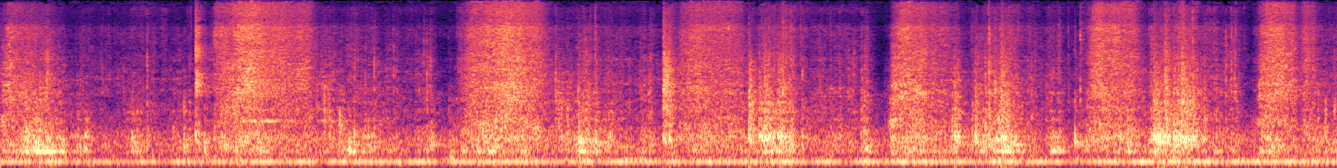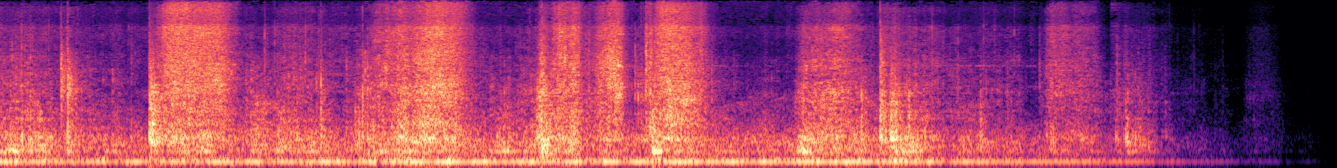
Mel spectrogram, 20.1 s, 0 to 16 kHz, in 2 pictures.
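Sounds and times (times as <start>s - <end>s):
chalk crunching: 0.0s - 18.8s.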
